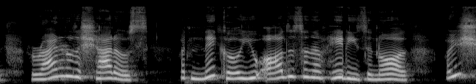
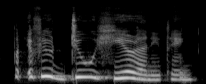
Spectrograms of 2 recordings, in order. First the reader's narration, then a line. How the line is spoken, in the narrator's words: she pleaded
